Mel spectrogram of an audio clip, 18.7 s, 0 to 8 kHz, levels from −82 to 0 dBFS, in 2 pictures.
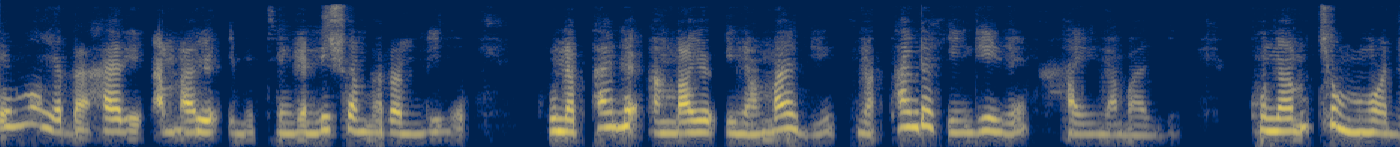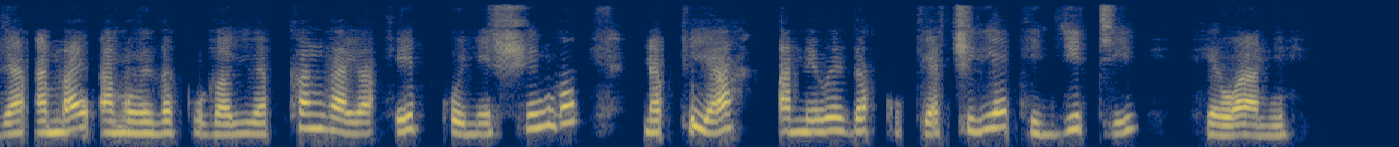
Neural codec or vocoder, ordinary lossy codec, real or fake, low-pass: codec, 16 kHz in and 24 kHz out, 0.6 kbps, FireRedTTS-2 codec; AAC, 32 kbps; fake; 7.2 kHz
